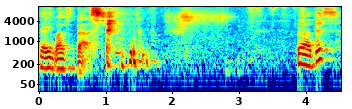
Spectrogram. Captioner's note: laughs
